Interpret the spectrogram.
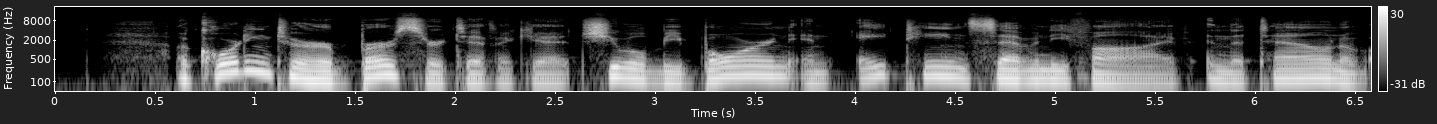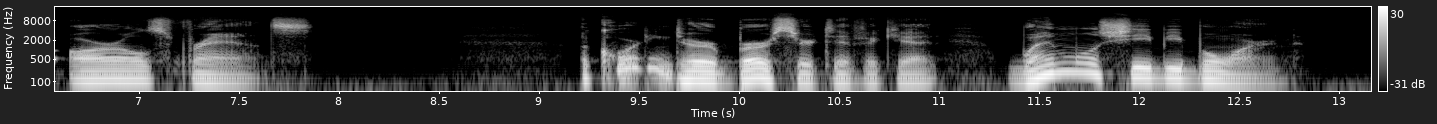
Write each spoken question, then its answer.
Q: According to her birth certificate, when will she be born?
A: According to her birth certificate, she will be born in 1875.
